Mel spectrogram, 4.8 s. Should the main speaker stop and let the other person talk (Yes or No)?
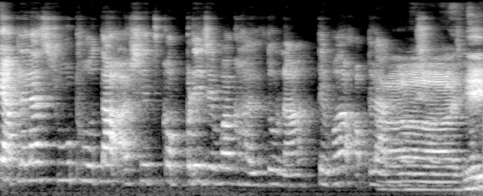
Yes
